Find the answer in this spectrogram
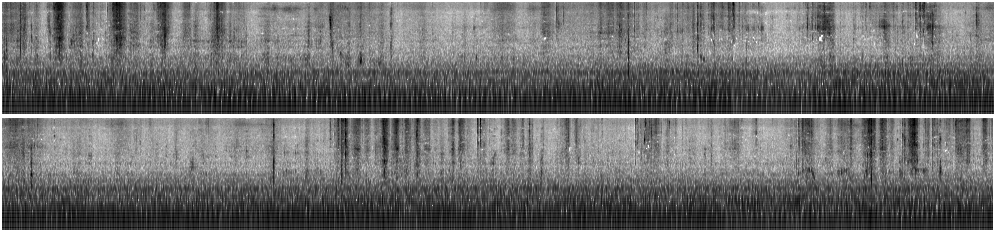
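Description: Close-up chewing and crunching of salad, with irregular crisp crackles and clicks scattered throughout, over a steady low hum.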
